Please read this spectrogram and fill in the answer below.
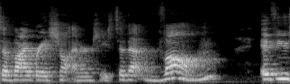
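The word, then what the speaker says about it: Vam: the root chakra is vom so it's spelled v-a-m but it's pronounced so it's kind of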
